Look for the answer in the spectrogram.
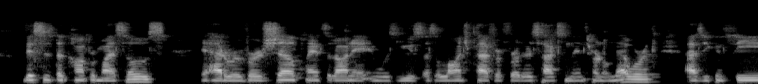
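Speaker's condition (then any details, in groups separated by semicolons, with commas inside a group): No condition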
